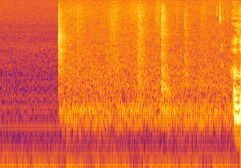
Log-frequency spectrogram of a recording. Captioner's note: rustles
